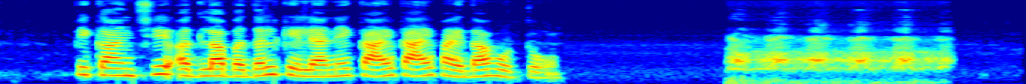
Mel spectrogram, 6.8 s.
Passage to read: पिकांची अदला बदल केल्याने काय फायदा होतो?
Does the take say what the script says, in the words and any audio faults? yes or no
no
